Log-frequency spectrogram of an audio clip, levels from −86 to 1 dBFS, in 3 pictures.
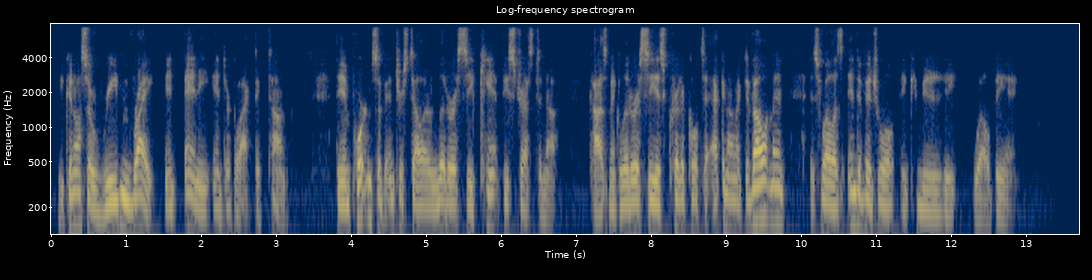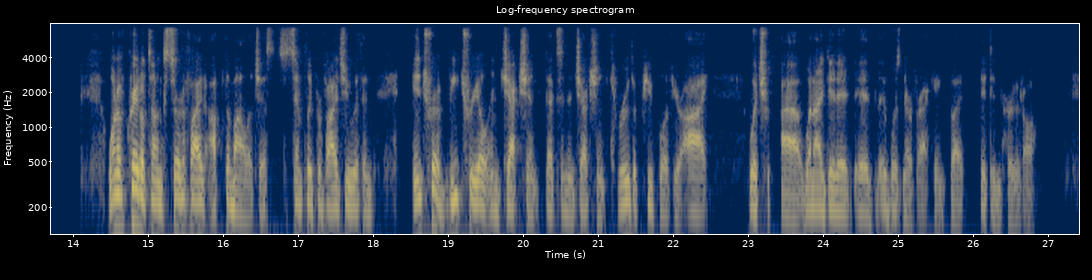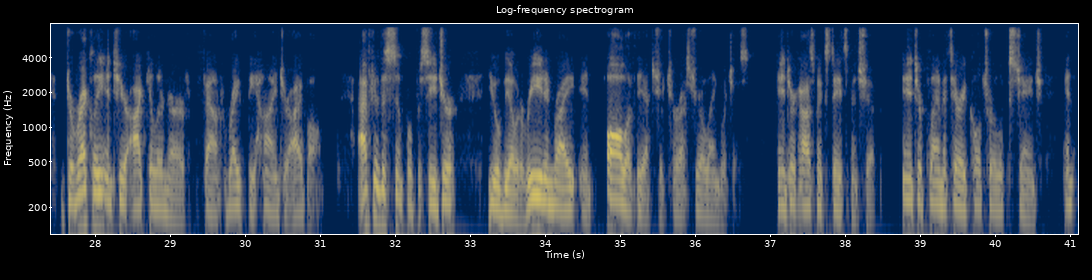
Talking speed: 155 wpm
